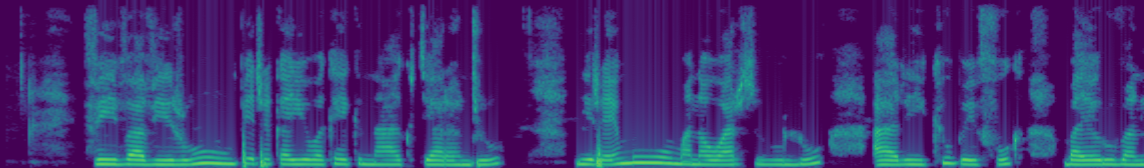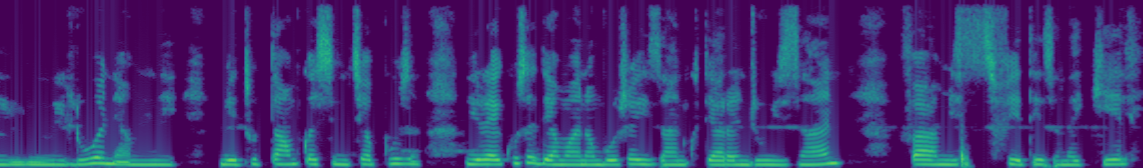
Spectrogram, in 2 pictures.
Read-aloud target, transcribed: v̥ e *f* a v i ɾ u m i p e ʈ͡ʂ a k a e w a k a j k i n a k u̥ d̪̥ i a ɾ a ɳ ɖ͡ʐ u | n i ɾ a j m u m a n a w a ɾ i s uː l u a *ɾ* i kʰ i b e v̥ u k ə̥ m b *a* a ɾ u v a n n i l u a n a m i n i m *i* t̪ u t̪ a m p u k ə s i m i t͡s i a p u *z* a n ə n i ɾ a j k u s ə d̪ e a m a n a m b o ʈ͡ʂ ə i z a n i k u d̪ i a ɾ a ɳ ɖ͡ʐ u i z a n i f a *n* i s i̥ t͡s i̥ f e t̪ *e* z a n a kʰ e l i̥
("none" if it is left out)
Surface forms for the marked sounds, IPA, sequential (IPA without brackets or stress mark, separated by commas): v, ɾ, a, e, z, m, e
